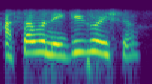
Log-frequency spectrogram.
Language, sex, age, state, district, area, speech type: Assamese, female, 18-30, Assam, Lakhimpur, rural, conversation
